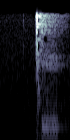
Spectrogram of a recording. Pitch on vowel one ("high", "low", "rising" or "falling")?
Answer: high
